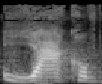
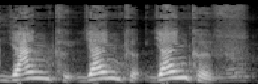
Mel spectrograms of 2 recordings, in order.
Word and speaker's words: Yaakov: And it's not Yaakov, the ayin is not son, it's Yankov. There's an N, the English letter N should be pronounced, ideally, in the letter ayin.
